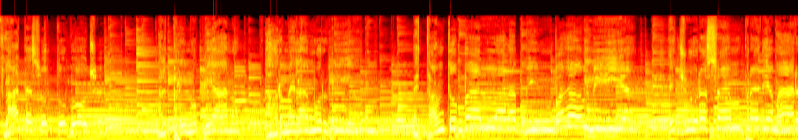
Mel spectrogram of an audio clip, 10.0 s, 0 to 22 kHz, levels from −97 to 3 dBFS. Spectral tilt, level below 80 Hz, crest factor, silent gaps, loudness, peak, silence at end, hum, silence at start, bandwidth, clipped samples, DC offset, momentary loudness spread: -5.5 dB/octave; -32 dBFS; 10 dB; none; -11 LUFS; 0 dBFS; 0 s; none; 0 s; 14 kHz; under 0.1%; 4%; 3 LU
